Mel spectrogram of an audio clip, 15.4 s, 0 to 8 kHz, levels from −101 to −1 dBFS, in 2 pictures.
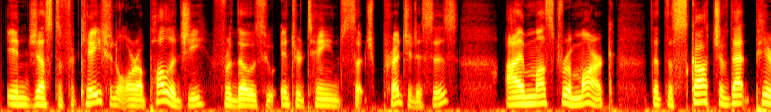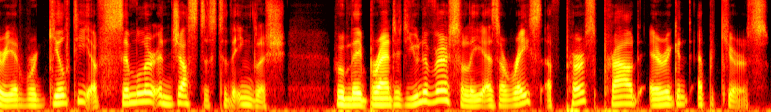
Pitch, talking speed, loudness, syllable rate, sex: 135 Hz, 150 wpm, -20 LUFS, 5.4 syllables/s, male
